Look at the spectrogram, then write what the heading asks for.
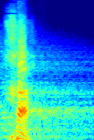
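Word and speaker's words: ה: En hebreo solamente hay un artículo, no hay él, no hay la, hay uno solo. Se pronuncia ja, solamente hay uno.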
